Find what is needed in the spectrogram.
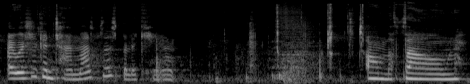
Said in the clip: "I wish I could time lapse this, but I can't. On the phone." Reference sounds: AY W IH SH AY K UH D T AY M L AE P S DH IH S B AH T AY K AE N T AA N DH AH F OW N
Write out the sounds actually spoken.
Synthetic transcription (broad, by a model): AY W IH SH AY K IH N T AY M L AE S DH IH S B AH T AY K AE N T N DH AH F OW N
